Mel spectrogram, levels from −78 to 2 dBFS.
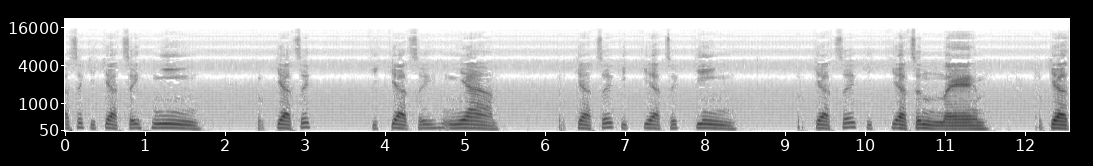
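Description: From start to finish the speech carries a DECT cordless phone buzz, about 20 dB below the voice. A nearby DECT handset or base station transmits a short radio burst every 10 ms, and the audio circuitry rectifies it into sound. The result is a steady, thin buzz at 100 Hz, dense with harmonics. That separates it from mains hum, which sits at 50 or 60 Hz and sounds rounder, with fewer upper harmonics.

Running through the whole clip alongside the buzz, the treble sounds rebuilt rather than captured. The top end extends to 15.5 kHz and stops there, but its detail does not follow the voice underneath. Harmonics fail to line up across the crossover, and s sounds come out gritty, metallic or lispy. The damage is plainly audible and likely comes from HE-AAC compression at a low bitrate, around 24 kbps. This codec keeps only the lower spectrum and copies those bands upward under a coarse envelope. 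That distinguishes it from a plain low-pass codec, which would simply leave the top dull and empty.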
